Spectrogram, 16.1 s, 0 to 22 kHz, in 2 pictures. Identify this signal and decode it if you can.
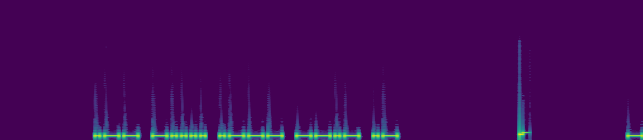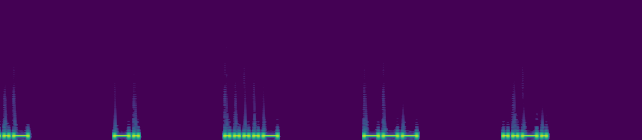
Morse code, heard as a keyed tone, about 20 wpm, spaced as for 10 wpm, 700 Hz. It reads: W6JQA KN4OF
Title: USA Call Signs - 6x Character Spacing - 20wpm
